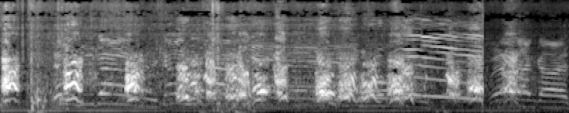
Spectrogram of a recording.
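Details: Two Vizslas at a dog daycare farm swimming pool, one newly confident in the water. Excited, high yelping barks repeat about every half second, mixed with a man's encouraging voice praising the dogs.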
